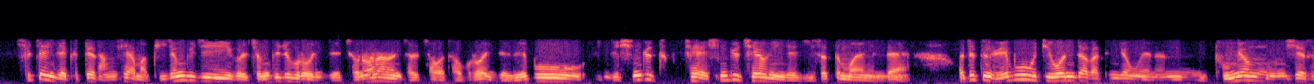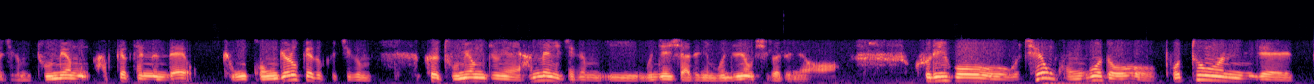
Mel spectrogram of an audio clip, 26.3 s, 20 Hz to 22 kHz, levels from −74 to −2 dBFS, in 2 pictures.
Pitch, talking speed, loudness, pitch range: 105 Hz, 300 characters per minute, -18 LUFS, 95-130 Hz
